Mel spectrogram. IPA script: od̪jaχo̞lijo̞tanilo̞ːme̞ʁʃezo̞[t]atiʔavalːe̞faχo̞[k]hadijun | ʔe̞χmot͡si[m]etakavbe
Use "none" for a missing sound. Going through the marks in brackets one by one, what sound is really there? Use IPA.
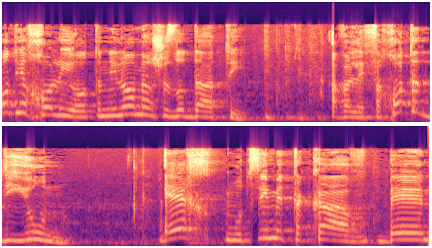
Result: d, t, m

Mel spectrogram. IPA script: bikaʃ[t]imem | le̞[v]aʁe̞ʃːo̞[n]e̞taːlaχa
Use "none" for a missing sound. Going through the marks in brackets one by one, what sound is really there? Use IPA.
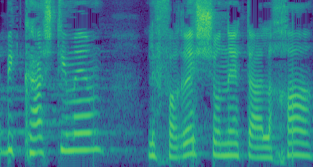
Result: t, f, n

